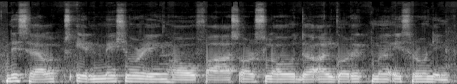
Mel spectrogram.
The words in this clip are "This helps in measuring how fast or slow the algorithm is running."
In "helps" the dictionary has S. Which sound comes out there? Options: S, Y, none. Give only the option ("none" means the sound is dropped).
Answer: S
